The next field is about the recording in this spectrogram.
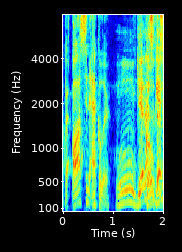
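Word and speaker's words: Ekeler: I'm going to pronounce this guy's name wrong, but Austin Eckler.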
